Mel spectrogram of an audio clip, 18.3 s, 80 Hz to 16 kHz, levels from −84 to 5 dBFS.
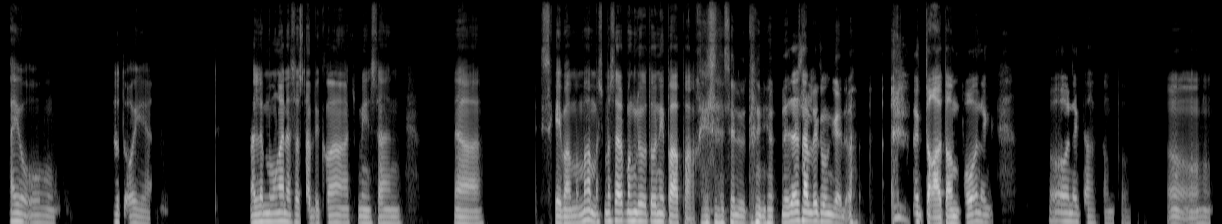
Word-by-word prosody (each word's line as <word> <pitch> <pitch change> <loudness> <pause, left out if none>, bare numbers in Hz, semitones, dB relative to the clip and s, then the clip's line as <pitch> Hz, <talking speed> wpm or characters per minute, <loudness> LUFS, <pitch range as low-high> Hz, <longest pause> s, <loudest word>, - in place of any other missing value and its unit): Ay 135 -1 0
oo. 115 -3 -7 0.9
Totoo 125 -3 -5
'yan. 100 -4 -9 1.5
Alam 125 +2 +3
mo 130 - +2
nga, 140 - +5
nasasabi 115 -4 -3
ko 115 - -5
nga 115 -1 0
at 110 - -26
minsan 105 0 -3 0.8
na 100 -2 0 0.9
si - - -9
kay 115 - +4
mama, 105 +1 +1
"Ma 150 +2 +4
mas 125 -1 -2
masarap 140 +1 +3
magluto 140 -2 +3
ni 130 -1 +2
papa 110 -7 +3
kaysa 110 0 -1
sa 120 +3 0
luto 105 -1 -1
niyo." 105 -2 +1
Nasasabi 140 +3 +5
kong 130 -2 +2
gano'n. 105 -1 -2 0.9
Nagtatampo, 105 0 +4
nag 120 -2 -5 0.9
oo, 140 -1 -1
nagtatampo, 105 -5 -9 0.6
oo. 100 0 -7
115 Hz, 110 wpm, -22 LUFS, 105-130 Hz, 1.5 s, nga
